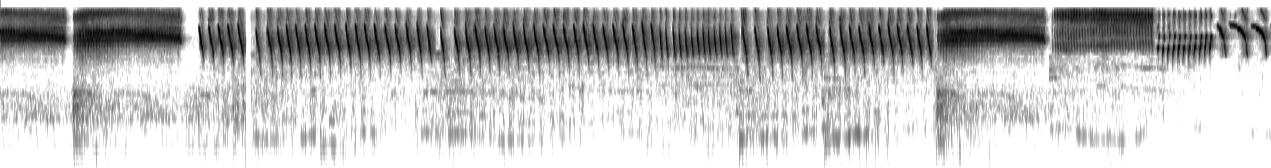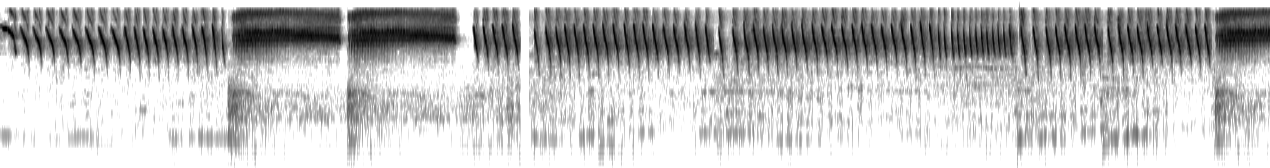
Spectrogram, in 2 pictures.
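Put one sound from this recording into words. A small bird sings a long, fast, buzzing and chattering song close by.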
